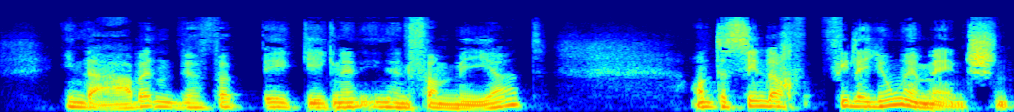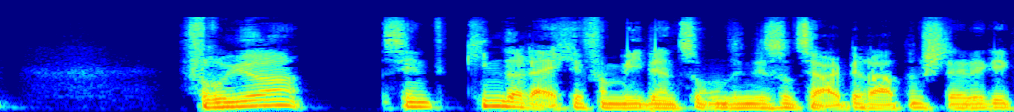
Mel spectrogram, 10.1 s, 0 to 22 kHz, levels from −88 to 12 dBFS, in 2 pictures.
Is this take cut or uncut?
uncut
